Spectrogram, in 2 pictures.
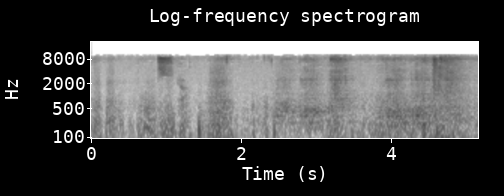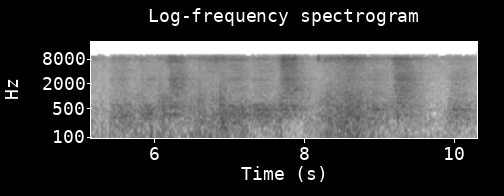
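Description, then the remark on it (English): A large audience stomps its feet and then claps along to a song in a loud, dense roar of thuds and slaps, with rumbling low-end noise and indistinct voices blended into the steady din. “So they're stomping their feet, then clapping.”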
